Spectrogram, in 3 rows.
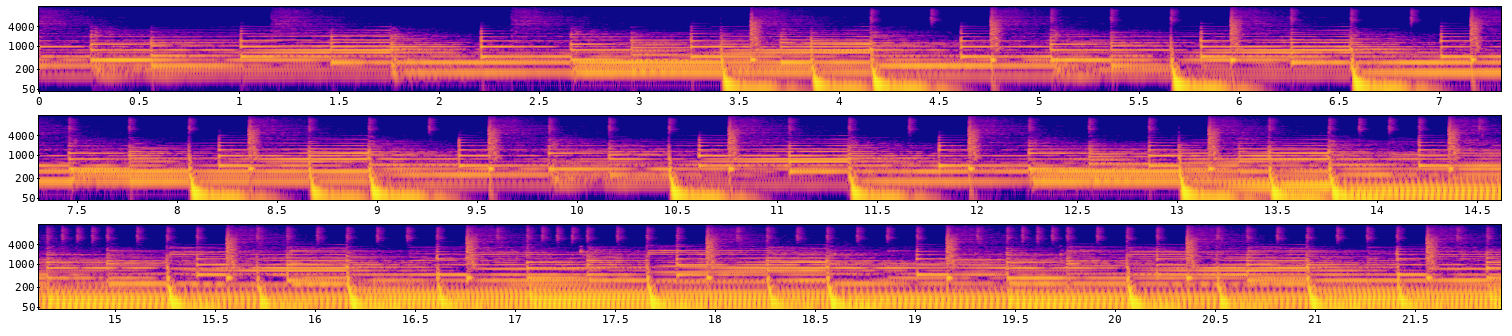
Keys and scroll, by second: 2.2-3.9 typing, 15.6-19.8 typing.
